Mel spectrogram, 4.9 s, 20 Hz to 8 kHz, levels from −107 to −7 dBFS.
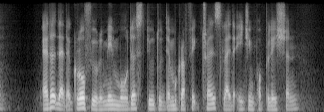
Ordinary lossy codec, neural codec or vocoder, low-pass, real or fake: none; codec, 16 kHz, about 1 kbps, DyCAST, with the encoder's durations; 7.2 kHz; fake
